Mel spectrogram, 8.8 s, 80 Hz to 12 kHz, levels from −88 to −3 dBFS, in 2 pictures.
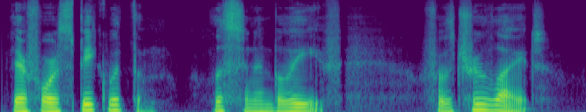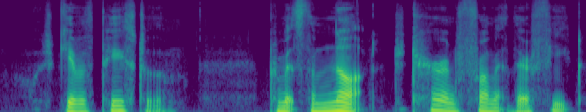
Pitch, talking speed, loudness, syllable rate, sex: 130 Hz, 170 wpm, -21 LUFS, 5.3 syllables/s, male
